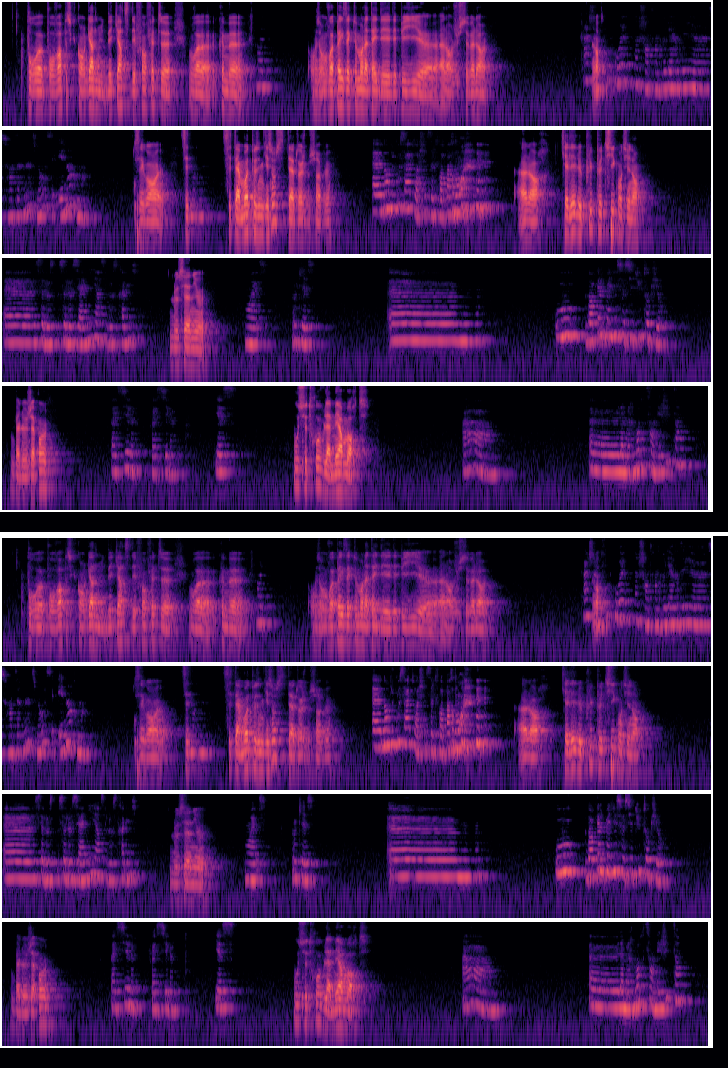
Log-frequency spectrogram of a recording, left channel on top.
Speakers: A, on the left; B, on the right.
A: pour euh, pour voir parce que quand on regarde une- des cartes des fois en fait euh, on voit euh, comme euh,
B: Ouais.
A: on, on voit pas exactement la taille des, des pays euh, alors juste valeur.
B: Ah, j'avoue,
A: Alors
B: ouais, putain, je suis en train de regarder euh, sur Internet, mais ouais, c'est énorme.
A: c'est grand. ouais. C'est-
B: Énorme.
A: C'était à moi de poser une question, ou c'était à toi, je me souviens plus.
B: Euh, non, du coup, ça, toi, je- cette fois, pardon. <laughs>
A: Alors, quel est le plus petit continent?
B: Euh, c'est l'Aus- c'est l'Océanie, hein, c'est l'Australie.
A: L'Océanie. ouais.
B: Ouais, ok. Euh, Où, dans quel pays se situe Tokyo?
A: Bah, le Japon.
B: Facile, facile. Yes.
A: Où se trouve la mer Morte?
B: Ah, euh, la mer Morte, c'est en Égypte, hein.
